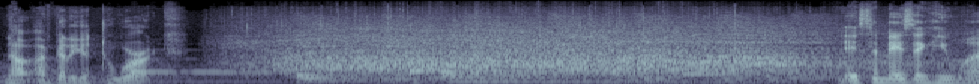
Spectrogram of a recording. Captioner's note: cheers and applause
